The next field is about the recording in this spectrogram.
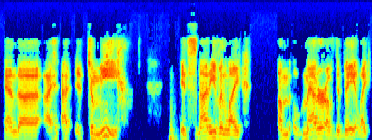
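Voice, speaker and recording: A man in his early thirties, a native Russian speaker raised in the United States, giving an earnest, halting personal account as an interview guest on a lo-fi recording. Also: mid-range voice, pushed and bright. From born in Russia, grew up in the United States. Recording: dull, lo-fi voice recording.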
